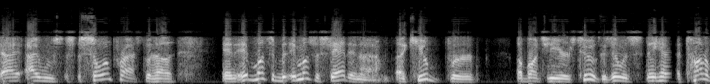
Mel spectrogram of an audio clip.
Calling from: Pavilion, New York, United States

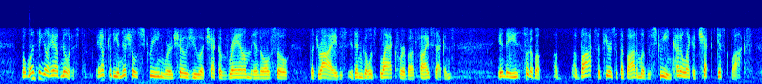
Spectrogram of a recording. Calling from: Greece; Calling from Greece.

